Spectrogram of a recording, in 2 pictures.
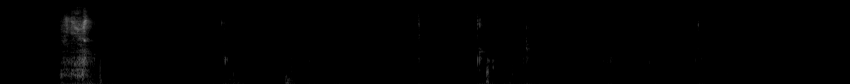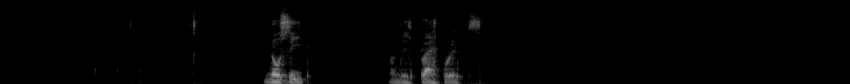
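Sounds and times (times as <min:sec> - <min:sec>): soft chewing: 0:00.1 - 0:12.2, 0:13.8 - 0:15.8
wet bite of grape: 0:00.6 - 0:01.1
mouth clicks and smacks: 0:04.0 - 0:11.0.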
